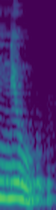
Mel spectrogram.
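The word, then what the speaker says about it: know: के एन डब् नो ध्यान रखना के एन डबल में के साइलेंट होता है उसका कोई साउंड नहीं होती है केन डब् नो माने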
